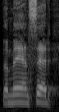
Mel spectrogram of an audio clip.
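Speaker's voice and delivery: ordinary delivery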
